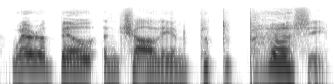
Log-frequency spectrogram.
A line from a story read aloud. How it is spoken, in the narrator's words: said George, failing to stifle a huge yawn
